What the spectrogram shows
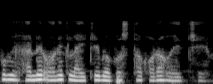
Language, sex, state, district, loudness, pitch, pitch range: Bengali, female, West Bengal, Alipurduar, -16 LUFS, 195 Hz, 180-205 Hz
